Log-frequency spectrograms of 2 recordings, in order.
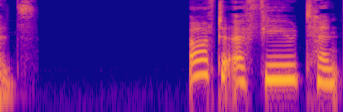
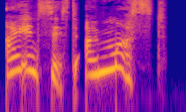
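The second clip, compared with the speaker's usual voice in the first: higher, urgent and pleading; agitated insistence; 10 semitones higher than usual. A narrator's reading. Lady pleading to go with him, agitated. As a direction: press the point anxiously.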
